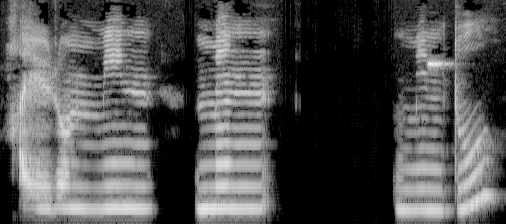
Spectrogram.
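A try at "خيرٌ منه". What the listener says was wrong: The min tu would be with the two dots right here, but there's no two dots here. Khairun minhu.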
